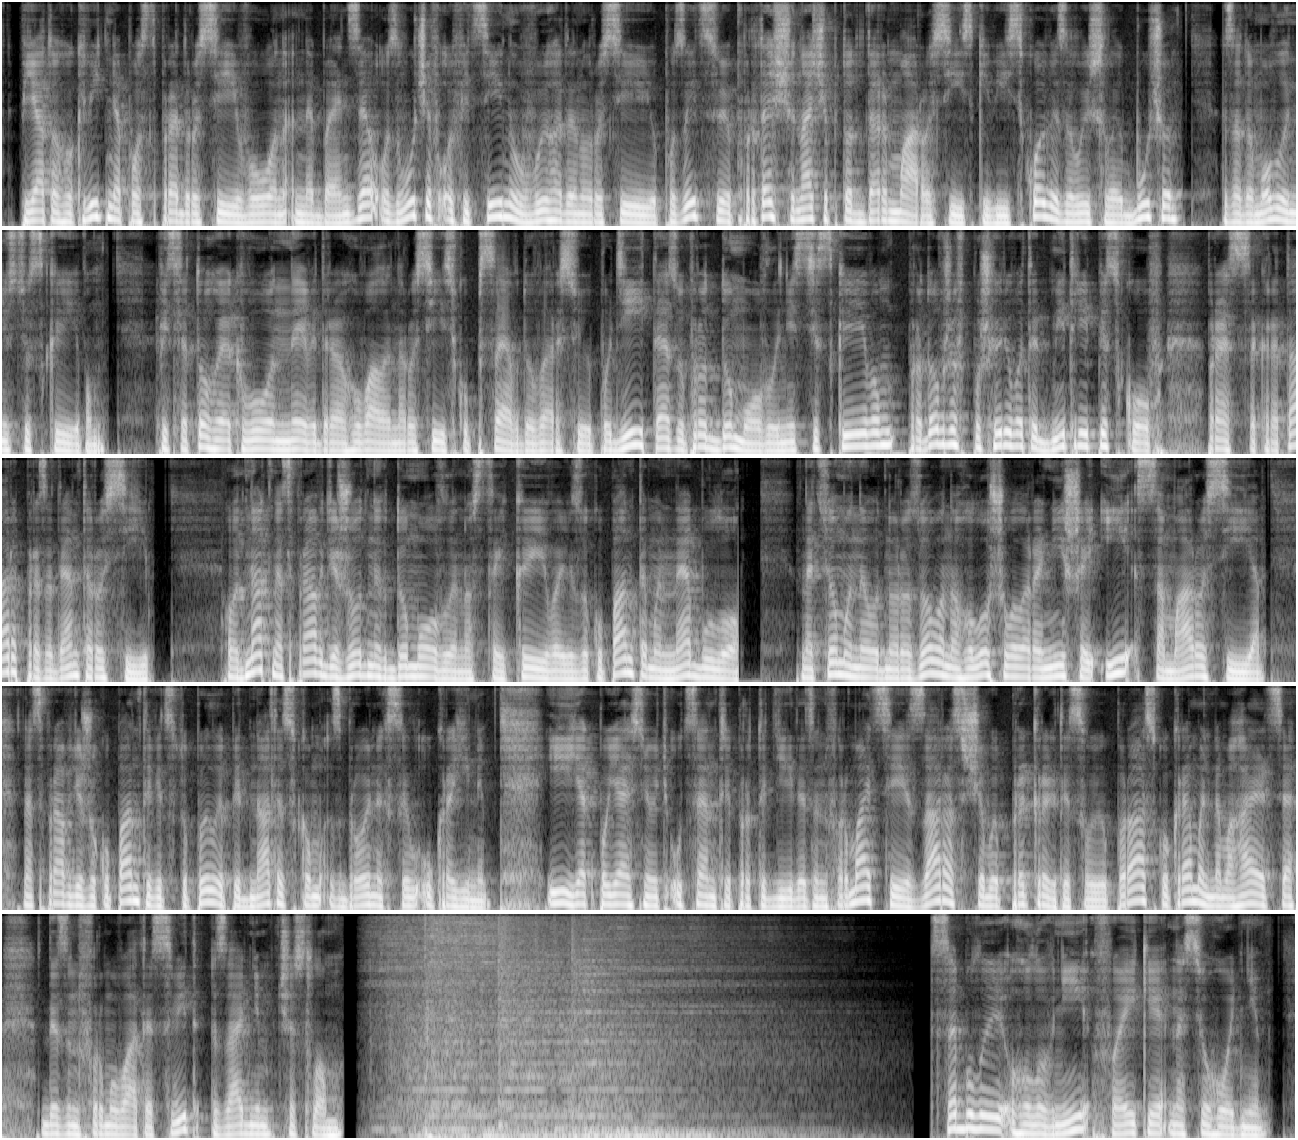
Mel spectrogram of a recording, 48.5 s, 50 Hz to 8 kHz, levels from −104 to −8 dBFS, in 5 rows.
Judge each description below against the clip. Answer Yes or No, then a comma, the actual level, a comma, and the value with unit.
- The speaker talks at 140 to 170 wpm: No, average, 120 wpm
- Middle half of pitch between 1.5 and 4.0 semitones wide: No, average, 4.4 semitones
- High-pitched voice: No, low, 115 Hz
